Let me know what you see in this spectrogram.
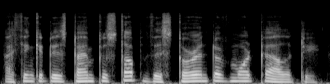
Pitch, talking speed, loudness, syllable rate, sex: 140 Hz, 200 wpm, -15 LUFS, 4.9 syllables/s, male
